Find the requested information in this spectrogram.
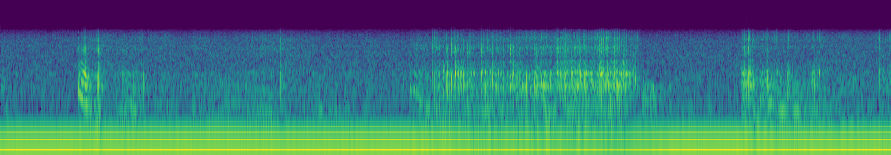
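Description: Loud rattling snores and snorts from a sleeping old flat-faced dog, typical noisy breathing of its short-nosed build.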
